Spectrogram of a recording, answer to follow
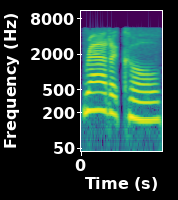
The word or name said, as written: radical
